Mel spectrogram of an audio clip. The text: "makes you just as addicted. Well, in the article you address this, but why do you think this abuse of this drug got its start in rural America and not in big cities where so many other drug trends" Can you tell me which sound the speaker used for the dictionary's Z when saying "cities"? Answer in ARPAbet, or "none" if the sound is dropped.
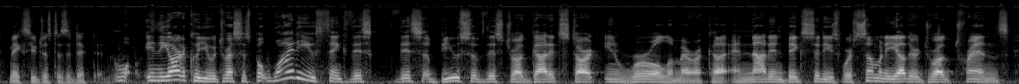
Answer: Z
